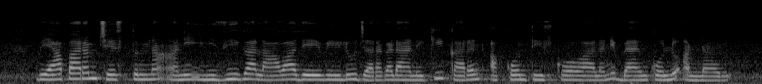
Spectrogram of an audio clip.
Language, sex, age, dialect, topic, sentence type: Telugu, female, 18-24, Utterandhra, banking, statement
